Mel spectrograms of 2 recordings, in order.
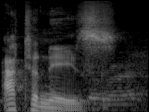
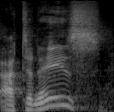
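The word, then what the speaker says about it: Athanaze: down the leg side or should I say atones yeah I think uh We've we've had various pronunciations for his name but he himself has said his name is called atones so good to hear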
